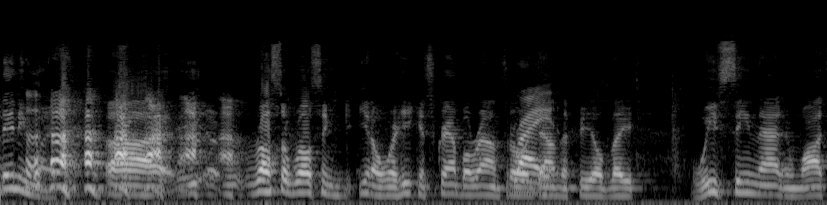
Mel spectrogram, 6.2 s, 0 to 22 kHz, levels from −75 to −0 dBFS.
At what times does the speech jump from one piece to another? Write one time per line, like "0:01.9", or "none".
none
